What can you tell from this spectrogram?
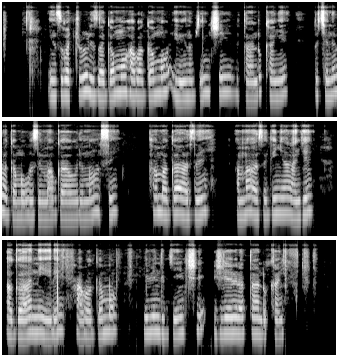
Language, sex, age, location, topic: Kinyarwanda, female, 25-35, Musanze, finance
